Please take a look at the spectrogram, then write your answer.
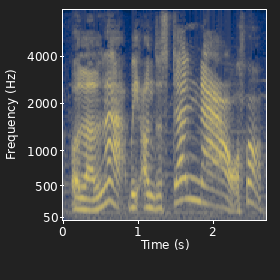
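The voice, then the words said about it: Exaggerated bad French accent. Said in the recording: “What on earth was that strange noise coming from your mouth? ... That was my best French. ... your best French accent ... my worst French accent”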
